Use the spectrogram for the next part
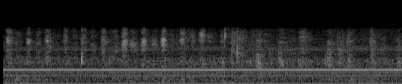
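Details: Blind German Shepherd puppy playing with a Shih-Tzu, breathing in quick, breathy pants about two and a half times a second, set against a steady hiss and a constant humming tone.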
